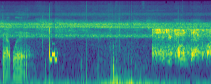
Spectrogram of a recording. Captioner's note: walkie beeps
